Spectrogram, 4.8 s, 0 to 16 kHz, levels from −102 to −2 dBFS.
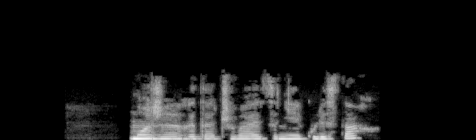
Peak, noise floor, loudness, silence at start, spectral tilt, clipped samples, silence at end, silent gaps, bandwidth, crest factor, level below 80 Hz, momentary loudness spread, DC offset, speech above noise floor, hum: -2 dBFS; -71 dBFS; -18 LUFS; 1.3 s; -6 dB/octave; under 0.1%; 1.05 s; none; 7.6 kHz; 18 dB; -56 dBFS; 12 LU; under 0.1%; 54 dB; none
